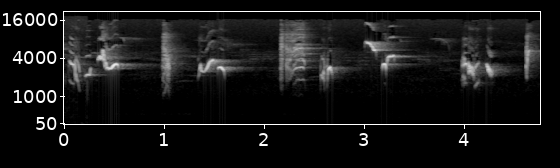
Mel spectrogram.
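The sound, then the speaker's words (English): A female grey catbird sings loudly and at length, pouring out a jumbled run of varied chirps, squeaky whistles and short warbled phrases with only brief pauses between bursts, alone. “If you are listening for the note of another bird, she is sure to be prompted to the most loud and protracted singing.”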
